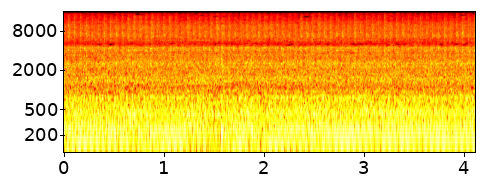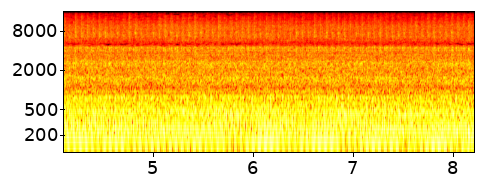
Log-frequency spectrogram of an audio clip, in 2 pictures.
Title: Misfiring mower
